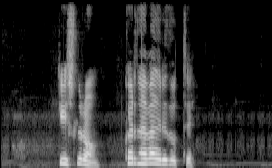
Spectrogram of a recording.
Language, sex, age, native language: Icelandic, female, 40-49, Icelandic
